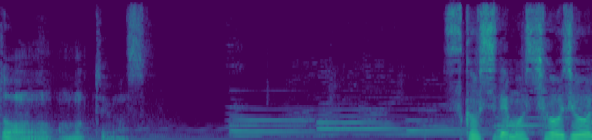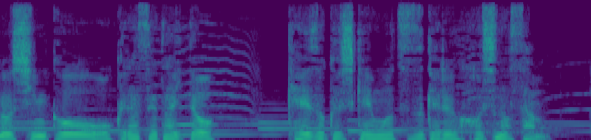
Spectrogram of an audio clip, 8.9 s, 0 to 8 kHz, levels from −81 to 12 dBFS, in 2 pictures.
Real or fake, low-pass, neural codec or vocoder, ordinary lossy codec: real; none; none; none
